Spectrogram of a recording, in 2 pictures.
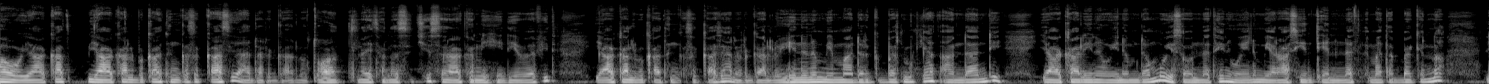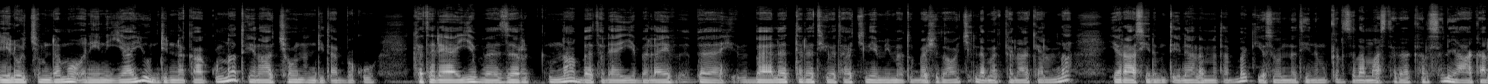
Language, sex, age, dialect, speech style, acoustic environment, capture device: Amharic, male, 18-24, Ethiopia - Addis Ababa, happy, people talking, mobile / Linux / Chrome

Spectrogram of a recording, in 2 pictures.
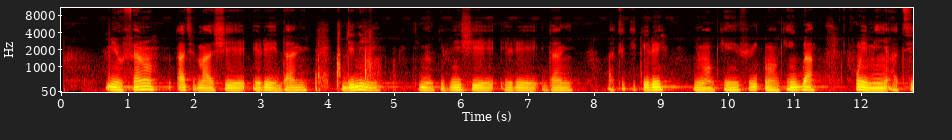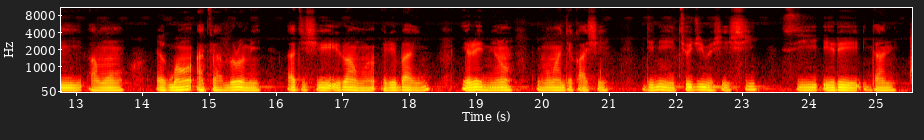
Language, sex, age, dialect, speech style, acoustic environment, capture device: Yoruba, male, 18-24, Nigeria - Ibadan, relaxed, nature; silence, mobile / Linux / Chrome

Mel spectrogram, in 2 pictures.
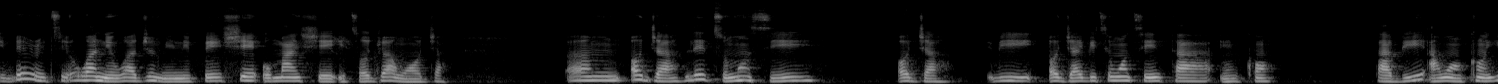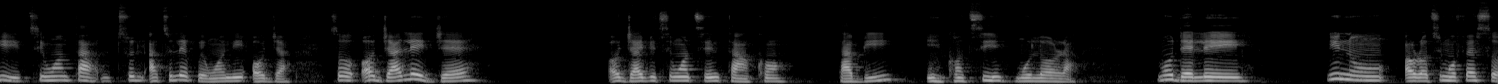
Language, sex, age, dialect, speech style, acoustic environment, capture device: Yoruba, female, 35-44, Nigeria - Ibadan, relaxed; excited, silence, mobile / Linux / Chrome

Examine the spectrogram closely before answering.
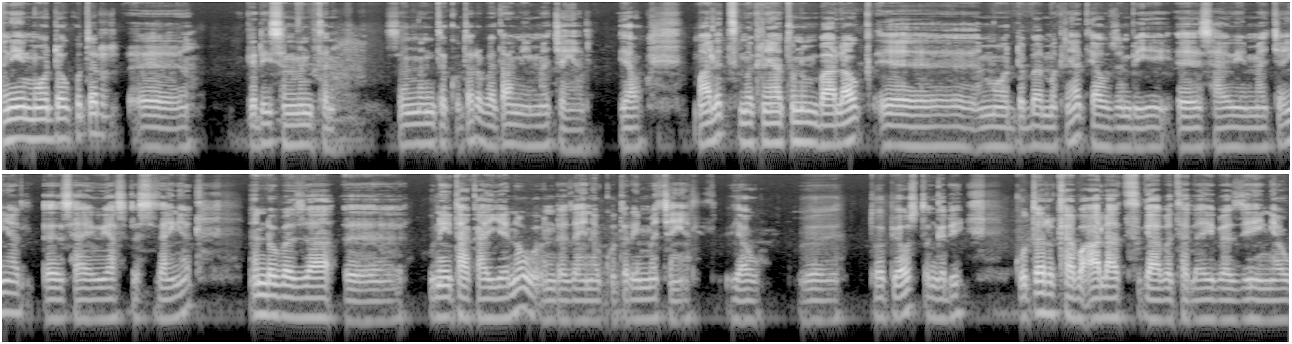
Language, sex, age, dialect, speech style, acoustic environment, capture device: Amharic, male, 18-24, Ethiopia - Addis Ababa, excited, nature, mobile / Linux / Chrome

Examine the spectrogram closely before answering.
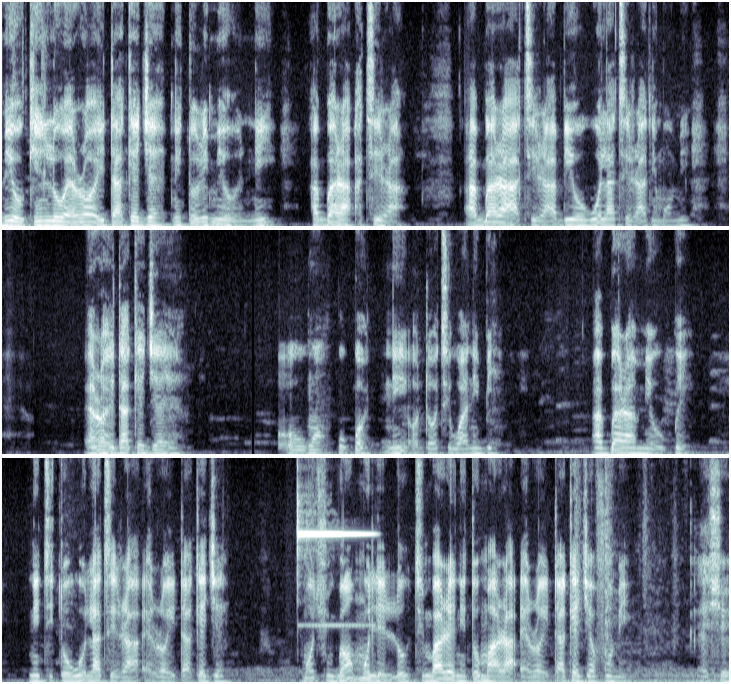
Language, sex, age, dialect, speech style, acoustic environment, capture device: Yoruba, male, 25-34, Nigeria - Lagos Yoruba, focused; happy; anxious, silence, mobile / Linux / Chrome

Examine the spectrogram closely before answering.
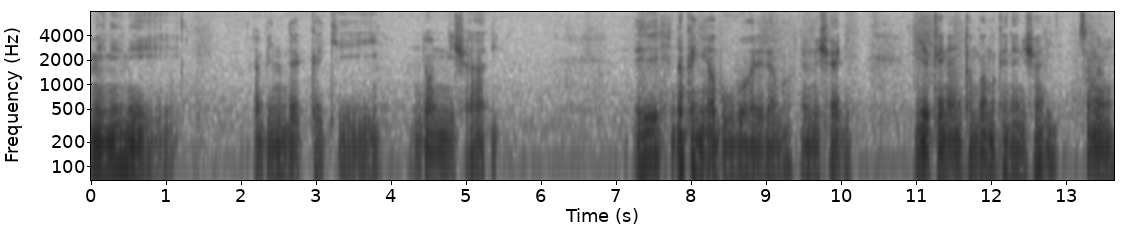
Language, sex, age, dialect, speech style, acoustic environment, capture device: Hausa, male, 25-34, Nigeria - Nigerian Standard, happy; relaxed; focused, silence, mobile / Linux / Chrome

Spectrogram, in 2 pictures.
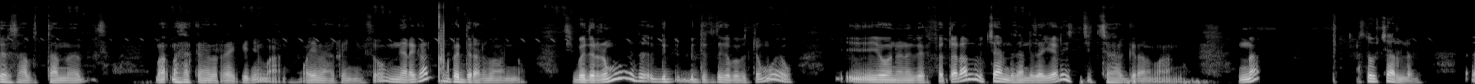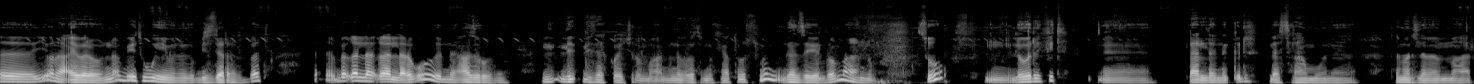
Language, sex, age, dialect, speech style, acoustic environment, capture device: Amharic, male, 18-24, Ethiopia - Gondar, happy; anxious; nervous, people talking; nature; music, mobile / Linux / Chrome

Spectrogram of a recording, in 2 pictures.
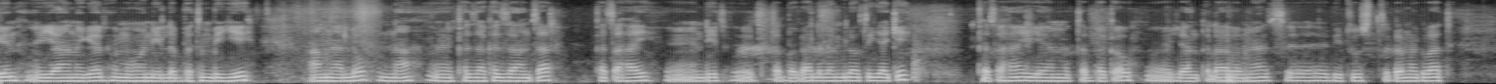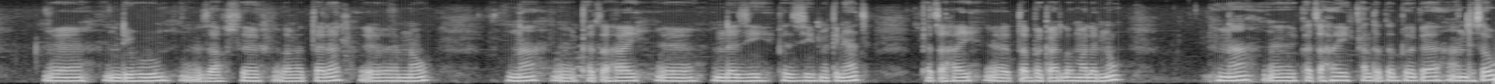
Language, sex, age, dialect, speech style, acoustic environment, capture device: Amharic, male, 25-34, Ethiopia - Addis Ababa, excited; happy, silence, mobile / Linux / Chrome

